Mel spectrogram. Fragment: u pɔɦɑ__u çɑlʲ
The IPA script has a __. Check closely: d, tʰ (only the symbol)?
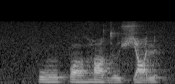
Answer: d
